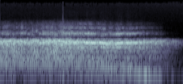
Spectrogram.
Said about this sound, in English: We're coming to another turn. Okay, now brace yourselves. I'm shutting the brakes on hard.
